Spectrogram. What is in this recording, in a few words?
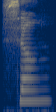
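"xiang" Mandarin Chinese, first tone, pronunciation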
